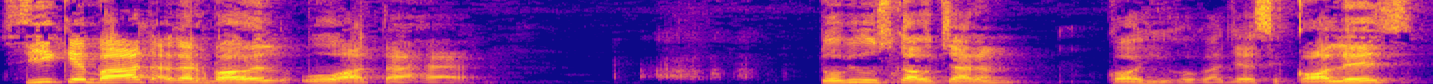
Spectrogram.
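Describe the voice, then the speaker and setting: A man's voice: fairly high pitch, slow pace, pauses often. A man teaching a lesson, listing example words one by one and spelling some of them out letter by letter. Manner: lists examples in a steady rhythm. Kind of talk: classroom-style lesson explanation.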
